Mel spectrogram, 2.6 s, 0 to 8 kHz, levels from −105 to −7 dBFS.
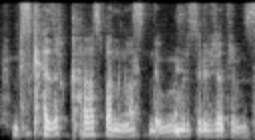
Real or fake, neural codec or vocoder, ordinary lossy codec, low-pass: fake; codec, 16 kHz, 16 kbps, FreqCodec, larger model; none; none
